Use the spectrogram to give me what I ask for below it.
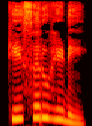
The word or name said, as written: ಕೀಸರುಹಿಡಿ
